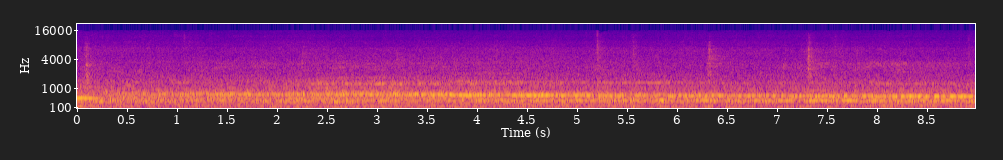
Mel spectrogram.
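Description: Keikyu electric train heard from the cab: a steady electrical whine from its equipment, sliding slowly down in pitch, with a few faint clicks in the second half.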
